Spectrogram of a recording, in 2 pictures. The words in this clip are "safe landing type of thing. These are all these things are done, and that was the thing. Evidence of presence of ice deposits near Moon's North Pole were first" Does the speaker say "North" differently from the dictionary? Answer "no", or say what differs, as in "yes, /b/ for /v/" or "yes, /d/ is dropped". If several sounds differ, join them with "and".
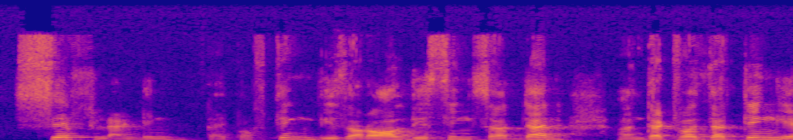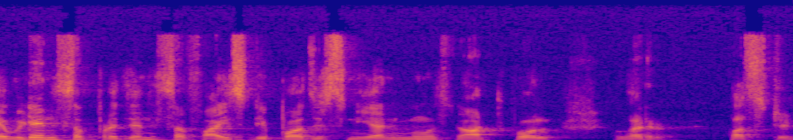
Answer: yes, /t/ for /θ/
